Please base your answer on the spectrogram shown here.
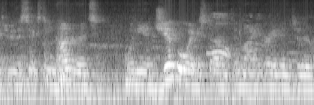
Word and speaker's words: Ojibwe: Okay, different spelling, pronounced the same though, Ojibwe.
